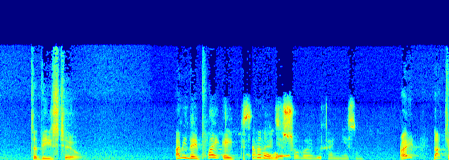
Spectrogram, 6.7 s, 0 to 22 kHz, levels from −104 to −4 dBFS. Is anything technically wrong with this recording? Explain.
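Yes, there are three kinds of fault in this speech clip.

Echo leak appears at 3.53 to 3.59 s, 4.03 to 4.11 s and 5.46 to 5.95 s, where a delayed copy of the speech comes back 402 ms after the original. The first and last are about 35 dB below the speech; the middle one is stronger, about 25 dB below. The likely cause is a loudspeaker on one end of the call whose sound reached that end's microphone and was not fully removed by the echo canceller, so the residue was transmitted back.

Short concealed packet loss occurs at 3.73 to 3.79 s. About 40 ms of audio failed to reach the decoder in time, and the receiver covered 38 ms of that gap by extending the preceding sound, following its pitch if it was voiced or substituting shaped noise if it was not, before crossfading back into real audio. The result is a brief smear in the speech.

Speech suppressed in double talk runs from 4.15 to 4.99 s, with the level dropping by as much as around 30 dB. 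The likely cause is an echo canceller on the loudspeaker side that could not distinguish its local talker from far-end sound playing through the speaker at the same time, so it attenuated both together, cutting into the speech it should have passed.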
